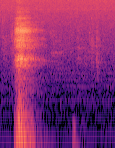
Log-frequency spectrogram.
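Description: A woman's single audible breath into a close podium microphone, about half a second long near the start, breathy with a low pop.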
